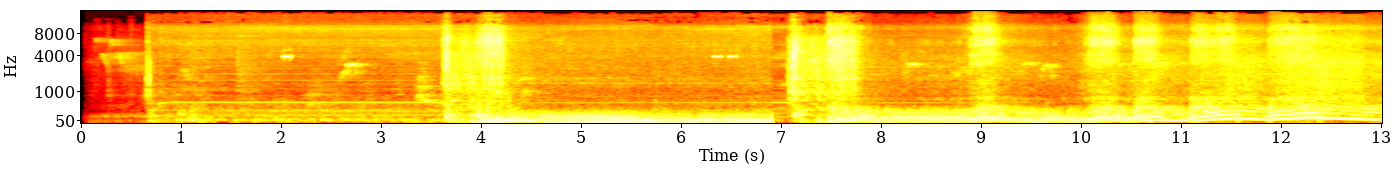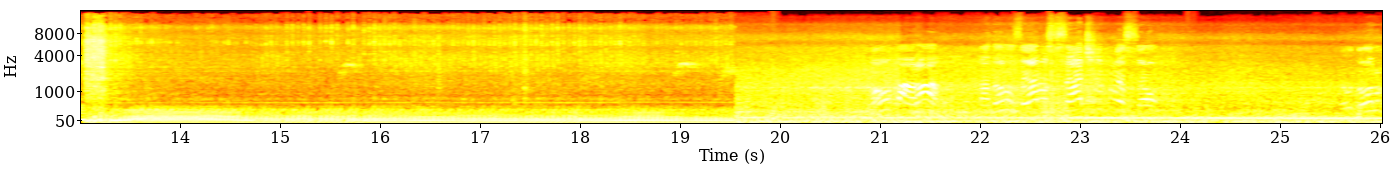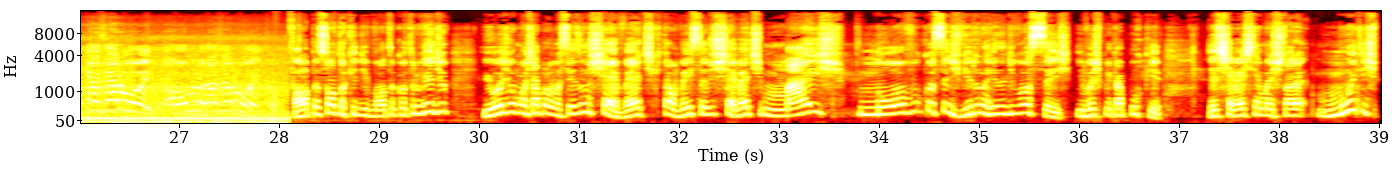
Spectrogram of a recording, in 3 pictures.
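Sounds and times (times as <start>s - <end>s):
car engine starting and idling: 0.5s - 28.2s
engine revving: 0.7s - 28.2s.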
